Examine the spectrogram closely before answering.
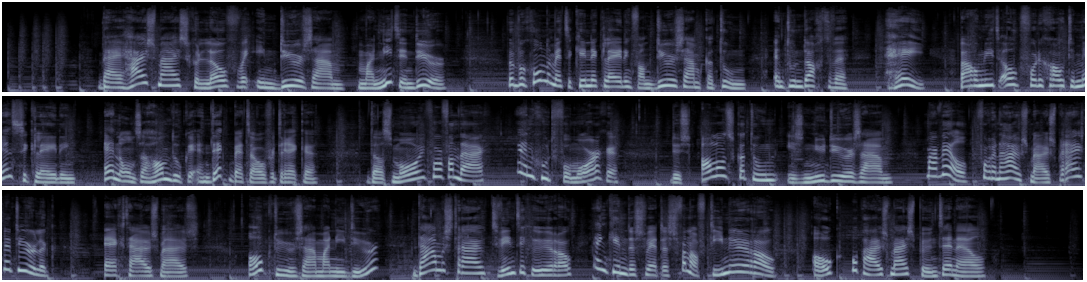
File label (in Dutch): Commercieel; Huismuis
